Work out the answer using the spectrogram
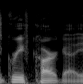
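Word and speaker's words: Greef Karga: What do you think about, how do you say his name? Grief? – I think it's Grief Karga.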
